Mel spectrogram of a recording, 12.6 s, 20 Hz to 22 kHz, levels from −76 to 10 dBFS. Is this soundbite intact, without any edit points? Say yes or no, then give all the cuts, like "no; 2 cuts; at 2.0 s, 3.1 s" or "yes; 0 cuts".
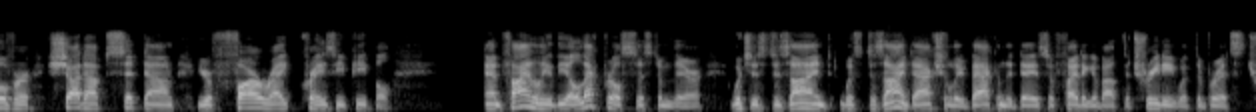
yes; 0 cuts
